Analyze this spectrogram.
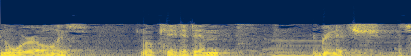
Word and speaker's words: Greenwich: Our prime meridian in the world is located in Greenwich. That's how they pronounce it.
